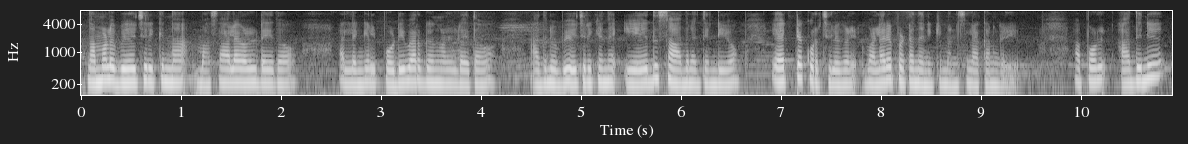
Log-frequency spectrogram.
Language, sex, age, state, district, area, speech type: Malayalam, female, 45-60, Kerala, Kasaragod, urban, spontaneous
